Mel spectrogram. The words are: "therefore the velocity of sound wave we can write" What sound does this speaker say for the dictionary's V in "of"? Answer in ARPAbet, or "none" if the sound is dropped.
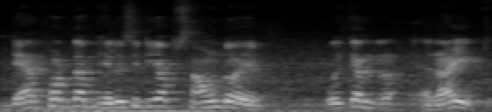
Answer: P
